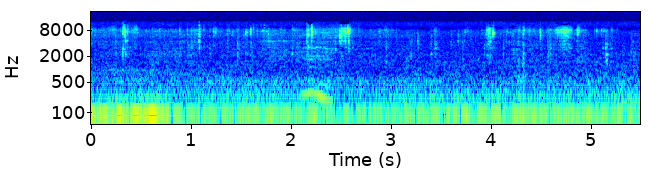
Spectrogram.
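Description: Faint chewing and crunching of fried chicken, scattered soft crackles over a steady low hum. There is a brief hummed 'mm' about two seconds in.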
